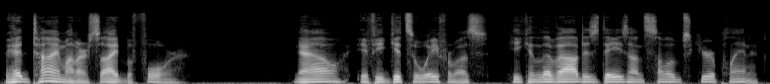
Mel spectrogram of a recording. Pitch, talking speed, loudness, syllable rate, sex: 105 Hz, 185 wpm, -20 LUFS, 4.8 syllables/s, male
